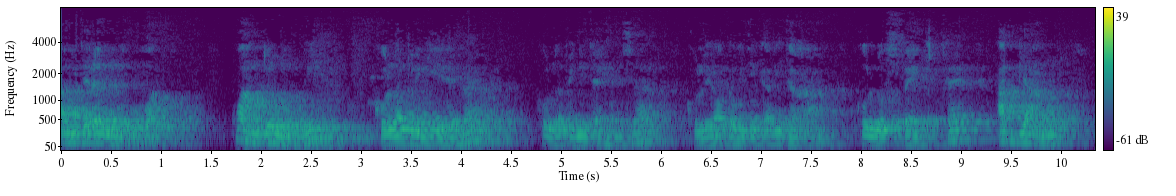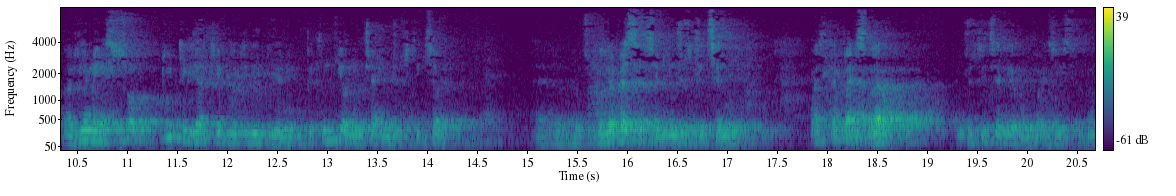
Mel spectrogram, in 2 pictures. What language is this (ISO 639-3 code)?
ita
